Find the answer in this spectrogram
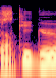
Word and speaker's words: Skygge: Alors toi, ton pseudo c'est Skygy, je prononce bien. Oui, ou Ski. Skig. Skige ou Skige. Skige en fait.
